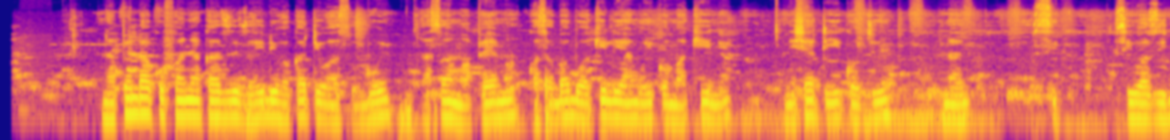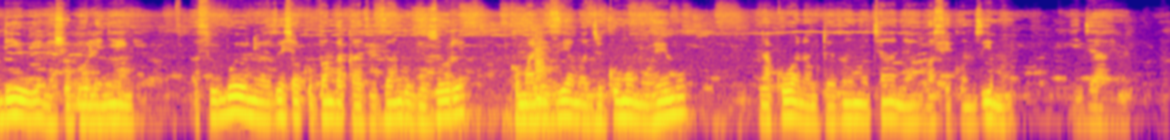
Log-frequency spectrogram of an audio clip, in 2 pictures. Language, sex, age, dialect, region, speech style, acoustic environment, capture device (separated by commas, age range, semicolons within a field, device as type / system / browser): Swahili, male, 18-24, Kenya - Nairobi Sheng-influenced, Kenya, focused; relaxed, people talking; traffic, mobile / Linux / Chrome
